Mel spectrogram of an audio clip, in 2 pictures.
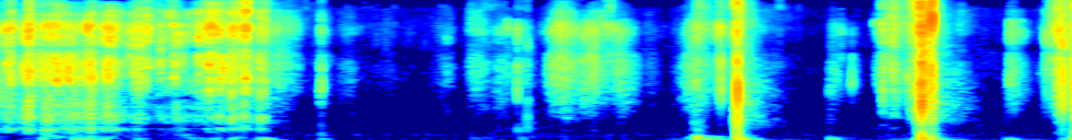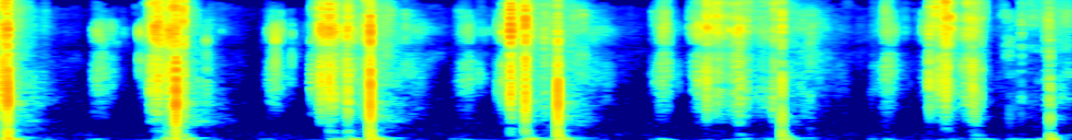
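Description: Taped, sticky fingertips press, stick to and scratch a clear plastic bubble wrap sheet on a table, recorded close up. A dense crinkly rustle opens the clip and breaks off into a short silence. It is followed by a steady series of sharp, bright crackling bursts with quick tacky peels and low thumps, each ending abruptly with no ring.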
